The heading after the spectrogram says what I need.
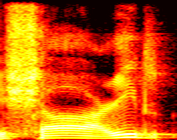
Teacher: لفظ شاعر یہاں را کو باریک پڑھیں گے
